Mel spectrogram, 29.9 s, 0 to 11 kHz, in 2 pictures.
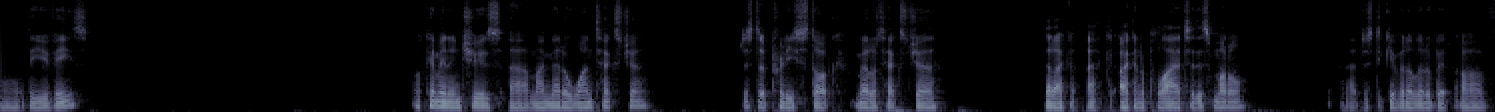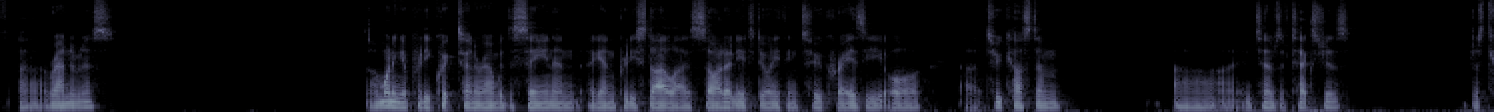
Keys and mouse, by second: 5.3-6.7 drag, 9.6-10.7 drag, 10.1 right click, 10.4 alt+z, 11.9-13.2 drag, 13.9-15.9 drag, 14.3 g, 14.9 g, 16.9 Tab, 18.4 a, 18.9 KP_Divide, 19.4 alt+z, 20.1 z, 20.5 z, 21.8 click, 22.4 Tab, 22.8-24.0 right drag, 23.0 Tab, 23.3 a, 24.0 z, 24.4 u, 25.1 alt+z, 27.3 KP_Divide, 28.0 Tab, 28.9 KP_Divide.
